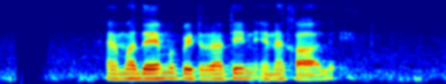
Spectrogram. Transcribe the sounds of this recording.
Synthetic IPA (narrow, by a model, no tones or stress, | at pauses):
hæməd̪eːməpiʈəɾaʈinʔḛnəkaːlḛ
